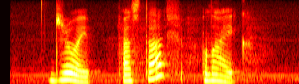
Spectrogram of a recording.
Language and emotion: Russian, positive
